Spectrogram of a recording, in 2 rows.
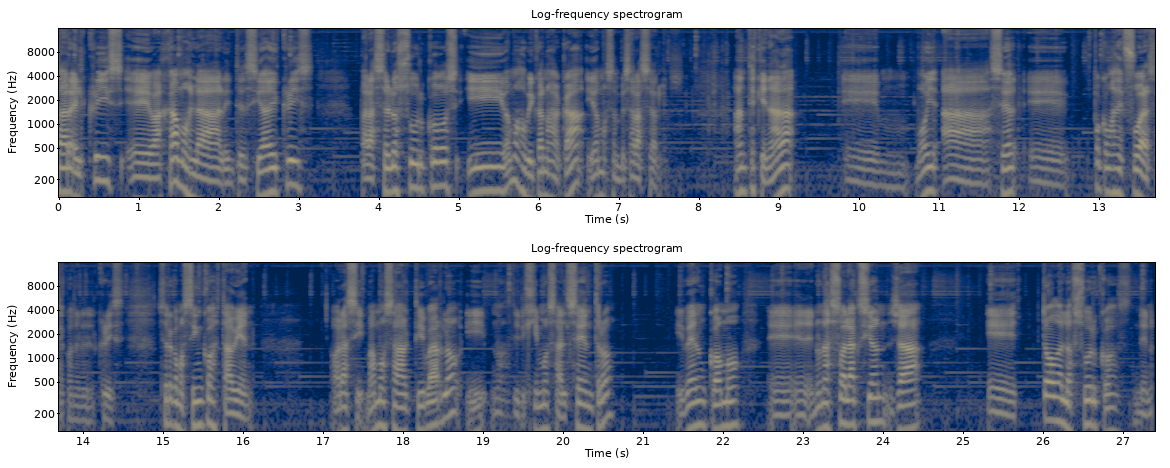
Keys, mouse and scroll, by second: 0.2 click, 0.6 f, 1.8 middle click, 2.2 f, 3.4-3.9 scroll up 2, 4.2 scroll down 1, 7.1-8.2 drag, 8.2 ctrl+z, 9.8 ctrl+z, 11.1 ctrl+shift+z, 11.9 shift+f, 13.9 shift+f, 15.4 shift+f, 17.5-19.5 drag, 19.5 middle click, 20.4-22.2 drag, 22.2-22.7 scroll up 3, 22.7-25.5 drag, 25.5 middle click, 25.9 scroll down 2, 26.0-27.4 drag, 26.0 middle click.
